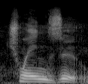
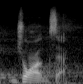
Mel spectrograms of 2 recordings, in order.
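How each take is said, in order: First: It begins with 'ch' and ends in 'zoo'. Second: It begins with a 'j' sound and ends in 'dzuh'. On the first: The speaker calls it wrong. "it's often been mispronounced as Chuangzu" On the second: The speaker calls it right. "the spelling we now use looks a lot more like it was actually pronounced"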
